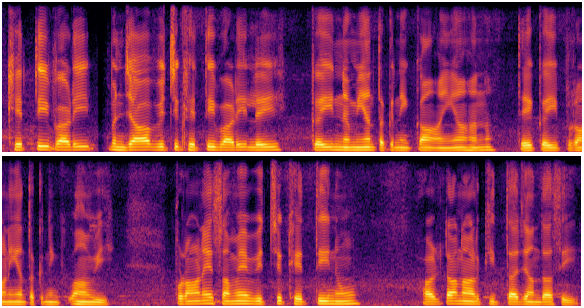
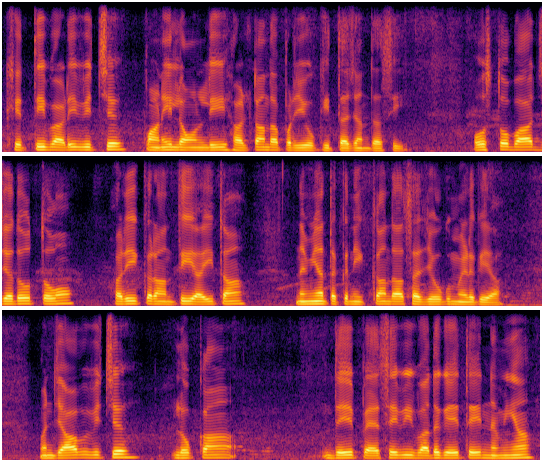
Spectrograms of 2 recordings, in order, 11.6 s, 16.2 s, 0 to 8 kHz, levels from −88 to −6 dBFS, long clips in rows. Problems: constant background noise, continuous background conversations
